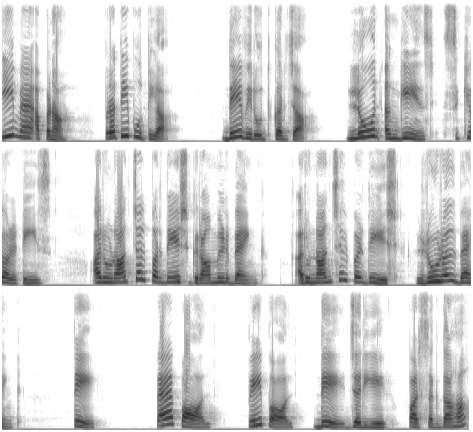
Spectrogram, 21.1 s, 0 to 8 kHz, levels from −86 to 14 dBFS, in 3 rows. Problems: constant background noise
